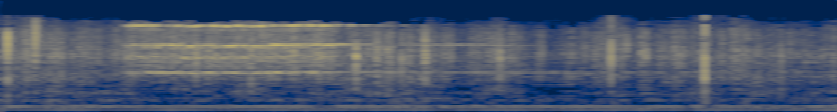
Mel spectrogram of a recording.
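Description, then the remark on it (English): A doorbell at a dealer's house rings in a single sustained, bright trill lasting about a second, followed by a few sharp clicks over a steady low hum. No one speaks. “Ring the bell.”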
